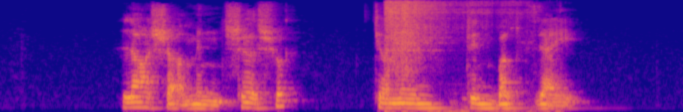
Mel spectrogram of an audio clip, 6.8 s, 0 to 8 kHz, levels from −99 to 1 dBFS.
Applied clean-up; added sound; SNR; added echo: none; Frying (food); 5 dB; none.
